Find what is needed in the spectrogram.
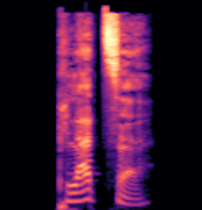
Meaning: dative singular of Platz
- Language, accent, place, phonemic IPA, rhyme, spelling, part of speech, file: German, Germany, Berlin, /ˈplatsə/, -atsə, Platze, noun, De-Platze.ogg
